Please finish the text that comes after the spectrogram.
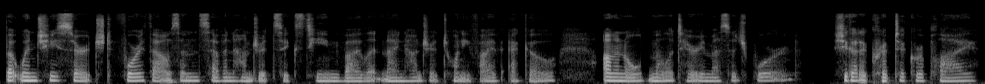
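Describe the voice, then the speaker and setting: Woman, low creaky voice, horror storyteller, deliberate dramatic pauses, dry close sound. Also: flat delivery, a little mellow, no room sound. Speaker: storyteller and channel host. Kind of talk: scripted horror story narration.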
